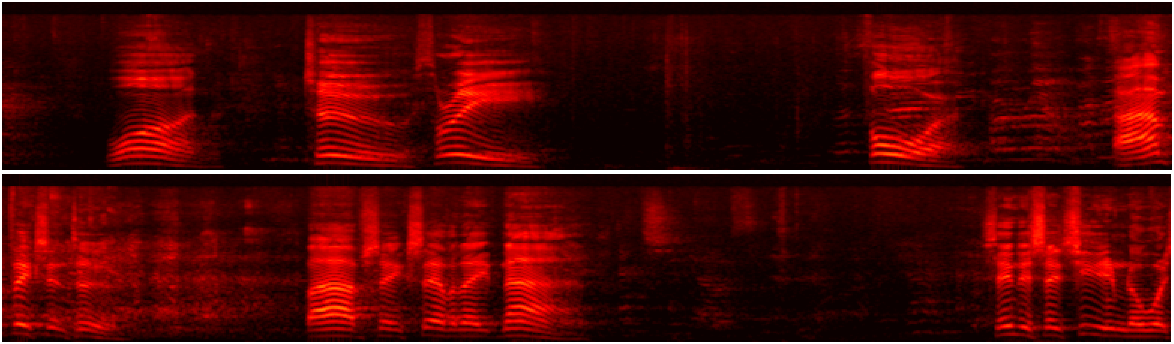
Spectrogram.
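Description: An elderly man speaks slowly through a microphone in an echoing hall, with long pauses.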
